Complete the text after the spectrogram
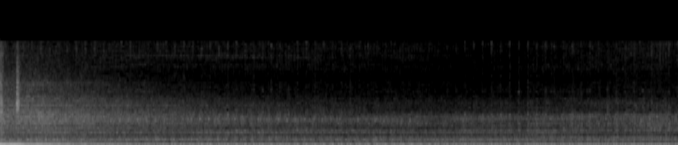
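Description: A motorcycle engine idles with a steady, throbbing rumble.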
